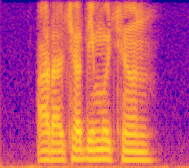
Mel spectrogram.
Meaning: 1. progress, advancement, improvement 2. promotion (e.g., in work or education)
- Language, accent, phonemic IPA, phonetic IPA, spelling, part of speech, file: Armenian, Eastern Armenian, /ɑrɑt͡ʃʰɑdimuˈtʰjun/, [ɑrɑt͡ʃʰɑdimut͡sʰjún], առաջադիմություն, noun, Hy-առաջադիմություն.ogg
